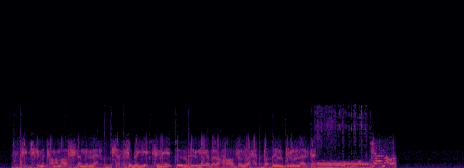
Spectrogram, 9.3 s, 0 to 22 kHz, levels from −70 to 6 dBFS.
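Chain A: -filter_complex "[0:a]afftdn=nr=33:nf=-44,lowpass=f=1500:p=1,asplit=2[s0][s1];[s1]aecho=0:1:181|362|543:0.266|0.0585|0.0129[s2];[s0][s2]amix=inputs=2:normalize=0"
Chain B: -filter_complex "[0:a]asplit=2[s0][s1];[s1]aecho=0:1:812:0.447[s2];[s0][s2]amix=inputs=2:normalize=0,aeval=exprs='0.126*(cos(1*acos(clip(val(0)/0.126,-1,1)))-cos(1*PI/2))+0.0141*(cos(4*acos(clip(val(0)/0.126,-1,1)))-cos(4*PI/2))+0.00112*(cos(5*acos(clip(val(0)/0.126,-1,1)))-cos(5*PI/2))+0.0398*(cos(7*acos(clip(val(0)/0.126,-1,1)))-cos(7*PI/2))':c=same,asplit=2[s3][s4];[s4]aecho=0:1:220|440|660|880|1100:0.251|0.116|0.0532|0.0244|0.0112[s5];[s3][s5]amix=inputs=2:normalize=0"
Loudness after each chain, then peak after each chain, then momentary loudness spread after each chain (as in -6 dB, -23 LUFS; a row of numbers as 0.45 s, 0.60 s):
-32.5 LUFS, -30.0 LUFS; -19.5 dBFS, -14.5 dBFS; 5 LU, 9 LU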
